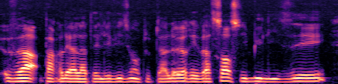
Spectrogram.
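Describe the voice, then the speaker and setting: A man speaks at a very slow pace, his pitch sitting in the middle range. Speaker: amateur video blogger presenting a news bulletin. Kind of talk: informal spoken news commentary. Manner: hesitant, many fillers and repetitions.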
